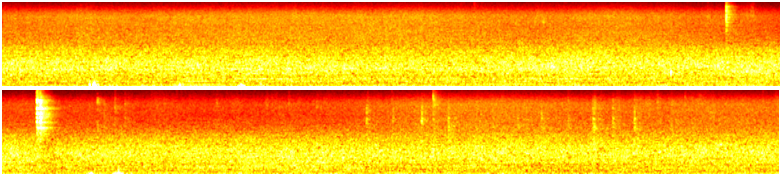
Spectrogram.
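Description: Hand tools and metal engine parts clinking and knocking now and then over a steady background hiss, as an engine is worked on during disassembly. The loudest is a single sharp metallic clink about twelve seconds in; a few duller low knocks come early on and just after it.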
